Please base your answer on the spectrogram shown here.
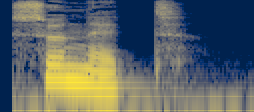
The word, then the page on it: sonnette: francais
